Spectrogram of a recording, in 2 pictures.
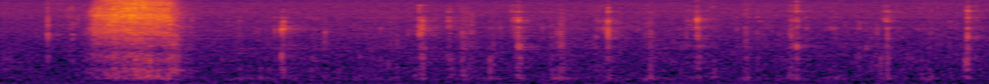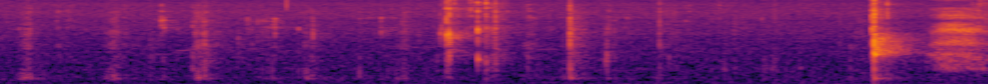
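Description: Close-miked eating of a spoonful of spicy gilo chatpate. A short loud rush comes as the spoon goes into the mouth about half a second in. Chewing follows, with many small crunches and wet mouth clicks, and a few louder clicks near the end.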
